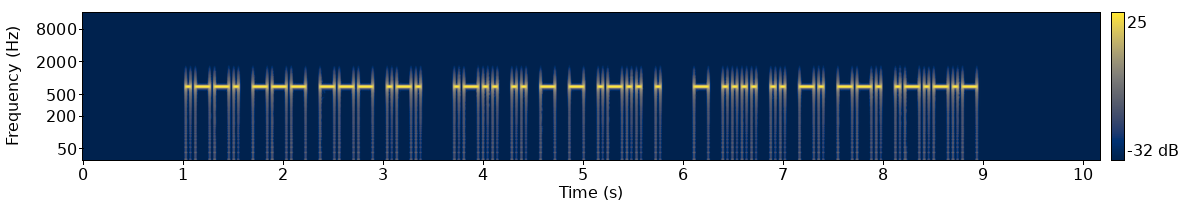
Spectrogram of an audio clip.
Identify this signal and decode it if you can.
Morse code, heard as a keyed tone, about 25 wpm, 700 Hz. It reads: POOR LITTLE THING.
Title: Sentences from Top 1000 Words 25wpm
